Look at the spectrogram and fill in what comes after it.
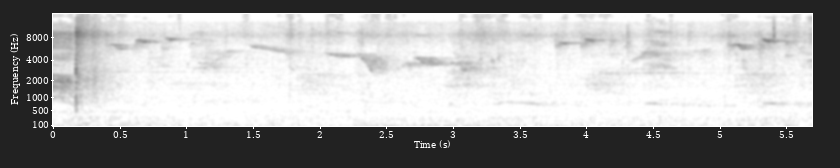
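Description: Near silence with faint bird chirps in the background: short high whistled calls scattered through, several falling in pitch. A brief click just after the start.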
